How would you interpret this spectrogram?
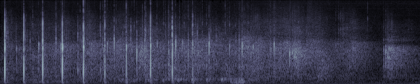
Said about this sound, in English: Let us welcome John with a big clap.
